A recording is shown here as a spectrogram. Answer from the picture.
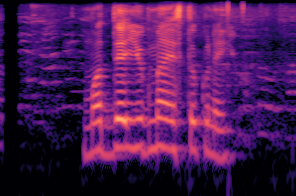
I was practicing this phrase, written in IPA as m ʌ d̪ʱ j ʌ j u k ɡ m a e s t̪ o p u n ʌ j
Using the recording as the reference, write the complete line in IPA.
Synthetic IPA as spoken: m ʌ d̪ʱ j ʌ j u ɡ m a e s t̪ o k u n ʌ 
